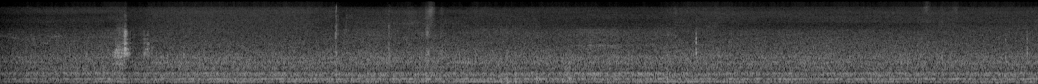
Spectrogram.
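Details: Honey bee swarm that had landed about 25 feet up in a ginkgo tree in a yard, after the branch was cut and dropped: a steady, dense low hum throughout, with a few brief clicks and knocks.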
